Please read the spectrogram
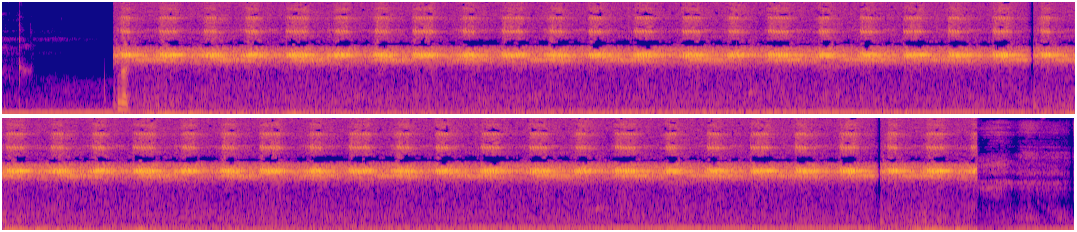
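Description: A cricket chirping in an even rhythm, about two to three chirps a second, with a low steady rumble underneath.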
